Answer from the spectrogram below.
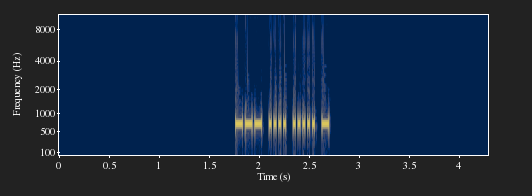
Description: Morse code, heard as a keyed tone, about 52 wpm, 700 Hz. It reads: OH5T
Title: DXCC-100 Call Signs - 4 Characters - 50wpm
